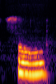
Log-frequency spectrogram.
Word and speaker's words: soldes: Like, you know, I know the word for sale is sold, even though it's spelled soldes.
